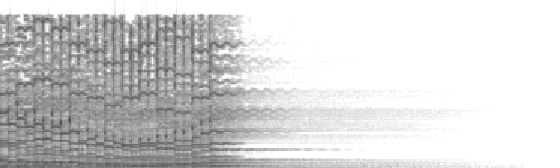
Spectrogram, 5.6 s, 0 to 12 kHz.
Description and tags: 14-Fighter Destroyed...
This jingle, created with OpenMPT 1.25.04.00, is what I will also use in a custom game creation. The game is "Galaga Arrangement Resurrection." The jingle plays when you...*sigh*...destroy the captured fighter instead of defeating the Boss Galagan that caught it...
arcade, games, jingle, music, video-games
